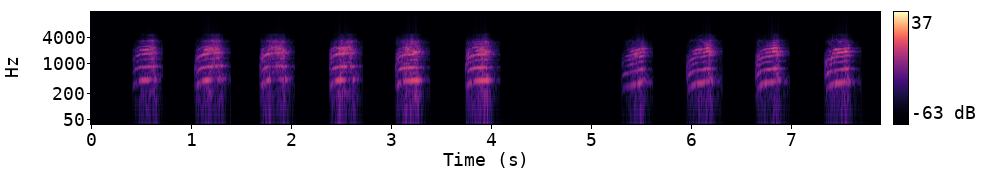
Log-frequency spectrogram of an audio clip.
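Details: A domestic duck, recorded to serve as a decoy, utters six evenly spaced raspy quacks, falls silent for over a second, then resumes with four more quacks at the same steady pace.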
